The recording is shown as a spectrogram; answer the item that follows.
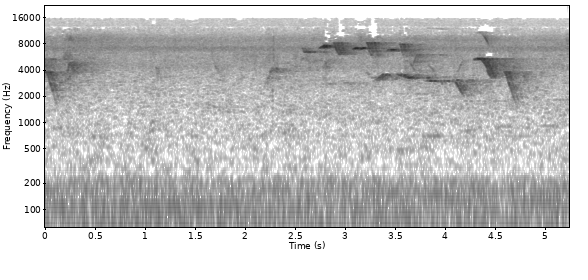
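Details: Oriental magpie-robin singing in the morning, giving clear, high whistled phrases with sliding and falling notes in scattered bursts over a constant low hum.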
